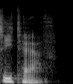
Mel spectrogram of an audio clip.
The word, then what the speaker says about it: CTAF: or CTAF, pronounced CTAF.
